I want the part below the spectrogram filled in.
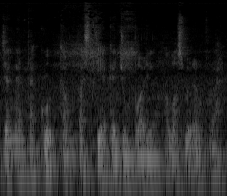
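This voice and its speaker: A dark, mellow tone with vocal fry and audible room echo. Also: man. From Malaysia, Penang. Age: 30s. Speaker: Islamic preacher and author. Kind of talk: book talk to an audience. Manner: casual, conversational.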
